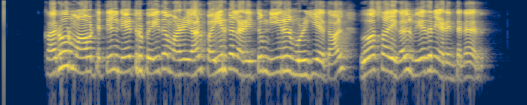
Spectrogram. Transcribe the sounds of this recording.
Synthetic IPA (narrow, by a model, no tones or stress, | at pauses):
kɐɾuːɾmaːʋɐʈːɐt̪ːɪlneːʈrɯpɛjðɐmɐɻɐjaːlpɐjɪɾɣɐɭɐɽɐɪt̪ːɯmniːɾɪlmʊɻʊɣɪjɐðaːlʋɪʋɐsaːjɪɣɐɭʋeːðɐnɐɪɐɽɐɪnd̪ɐnɐɾ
